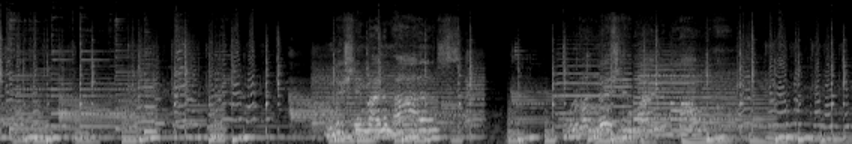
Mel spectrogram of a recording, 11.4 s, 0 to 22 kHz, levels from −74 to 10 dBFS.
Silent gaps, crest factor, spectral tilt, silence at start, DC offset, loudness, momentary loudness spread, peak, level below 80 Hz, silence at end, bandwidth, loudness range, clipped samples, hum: none; 18 dB; -6 dB/octave; 0 s; under 0.1%; -23 LUFS; 11 LU; -4 dBFS; -34 dBFS; 0 s; 16.5 kHz; 5 LU; under 0.1%; none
